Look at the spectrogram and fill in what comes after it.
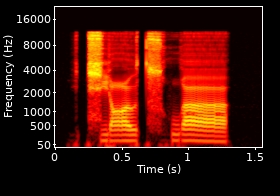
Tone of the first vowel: high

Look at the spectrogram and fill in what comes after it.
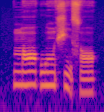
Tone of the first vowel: high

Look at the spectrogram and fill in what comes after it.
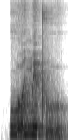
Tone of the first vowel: high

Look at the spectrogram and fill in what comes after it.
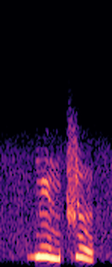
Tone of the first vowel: falling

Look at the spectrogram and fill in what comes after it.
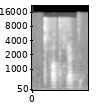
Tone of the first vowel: rising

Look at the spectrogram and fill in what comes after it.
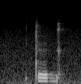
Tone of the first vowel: low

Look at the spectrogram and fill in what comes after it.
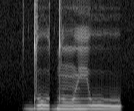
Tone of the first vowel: high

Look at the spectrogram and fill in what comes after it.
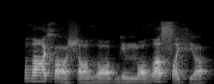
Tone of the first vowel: high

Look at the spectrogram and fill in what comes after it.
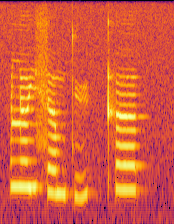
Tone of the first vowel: high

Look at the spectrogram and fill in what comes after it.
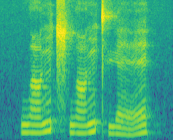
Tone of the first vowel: rising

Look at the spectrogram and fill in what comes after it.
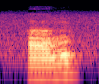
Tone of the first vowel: rising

